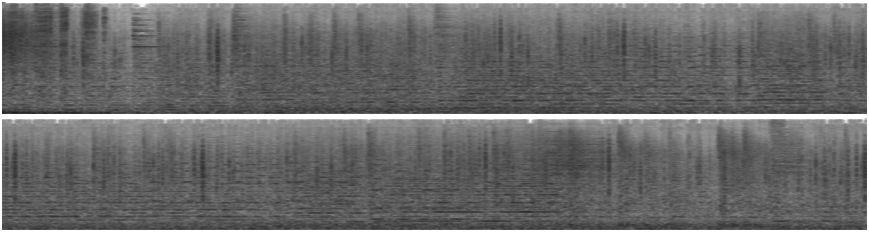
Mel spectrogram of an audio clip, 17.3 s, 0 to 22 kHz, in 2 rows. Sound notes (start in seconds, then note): 1.9 flames whooshing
